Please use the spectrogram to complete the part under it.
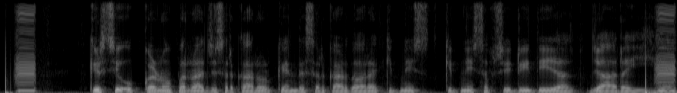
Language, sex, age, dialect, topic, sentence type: Hindi, male, 25-30, Garhwali, agriculture, question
